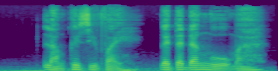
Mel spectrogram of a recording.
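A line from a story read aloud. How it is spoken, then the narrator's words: Drowsy groggy question. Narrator (Vietnamese): Vì cơ thể vẫn còn thuốc mê, Quân hỏi bằng một giọng ngái ngủ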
